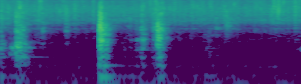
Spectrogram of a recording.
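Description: Spices with turmeric powder frying in a pan and being stirred: a low sizzle broken by a few scraping strokes of a spoon, close by with no speech.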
